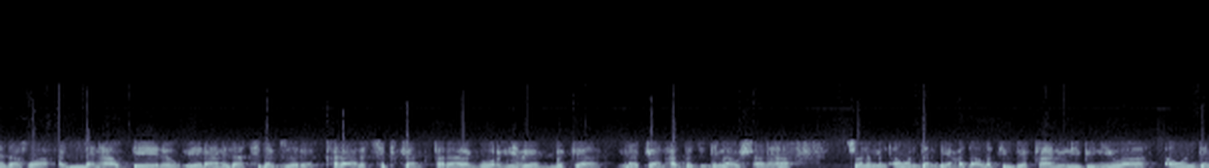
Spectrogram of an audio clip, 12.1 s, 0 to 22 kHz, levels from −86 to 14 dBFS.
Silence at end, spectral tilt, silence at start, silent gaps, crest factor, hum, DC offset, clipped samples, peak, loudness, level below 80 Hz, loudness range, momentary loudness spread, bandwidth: 0 s; -7 dB/octave; 0 s; none; 18 dB; none; under 0.1%; under 0.1%; -4 dBFS; -23 LUFS; -74 dBFS; 1 LU; 4 LU; 6.2 kHz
